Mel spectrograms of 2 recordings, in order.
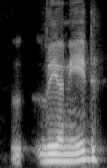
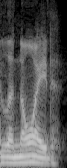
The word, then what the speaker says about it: Leonid: How do you say your first name, by the way? Leonid. Leonid? Yeah. Okay, Leonid. All right. I didn't want to call you Lenoid.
